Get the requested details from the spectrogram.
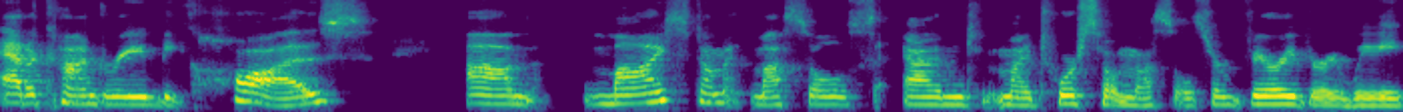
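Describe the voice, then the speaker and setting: In a very clean recording with a silent background, a woman speaks at a very slow pace with vocal fry and a medium pitch. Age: 60s. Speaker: polio survivor, audience member. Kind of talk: audience question. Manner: halting.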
